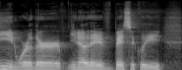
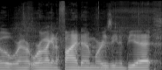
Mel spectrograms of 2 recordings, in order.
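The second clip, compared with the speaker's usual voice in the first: ordinary talk, nothing marked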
